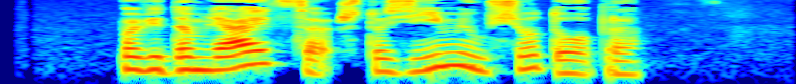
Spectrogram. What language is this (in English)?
Belarusian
